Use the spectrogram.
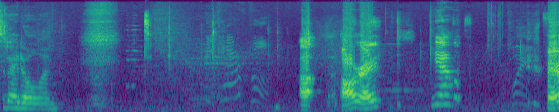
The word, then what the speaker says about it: Eidolon: Here it's representing Rubrum, which is the kingdom you're from, and Rubrum has the summoned enemies, or the summoned Eidolons.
